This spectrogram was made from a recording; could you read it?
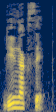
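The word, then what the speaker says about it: Ryugakusei (留学生): Ryugakusei. – É estudante estrangeiro. – A pronúncia de ryu na palavra ryugakusei parece que é feita com um L, apesar de ser escrita com R.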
